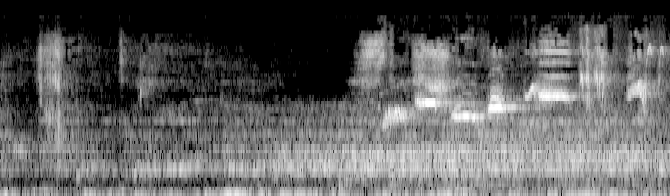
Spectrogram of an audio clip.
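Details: A blackbird perched atop a tree sings a few short, clear whistled notes with some higher chirps, half-buried under a steady background rush.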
